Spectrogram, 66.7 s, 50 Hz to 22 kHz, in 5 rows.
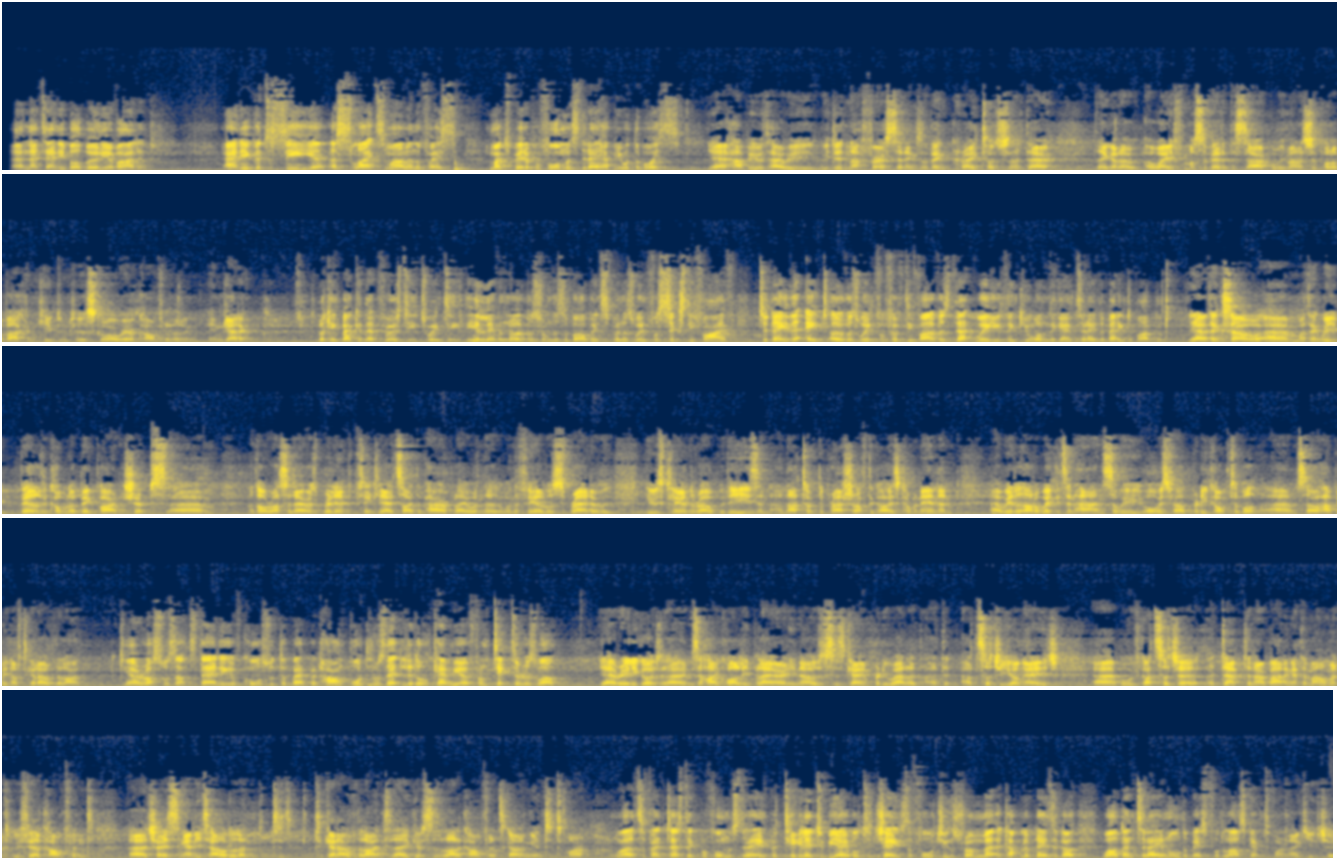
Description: Andrew Balbirnie speaks to the media after Ireland beat Zimbabwe by 6 wickets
